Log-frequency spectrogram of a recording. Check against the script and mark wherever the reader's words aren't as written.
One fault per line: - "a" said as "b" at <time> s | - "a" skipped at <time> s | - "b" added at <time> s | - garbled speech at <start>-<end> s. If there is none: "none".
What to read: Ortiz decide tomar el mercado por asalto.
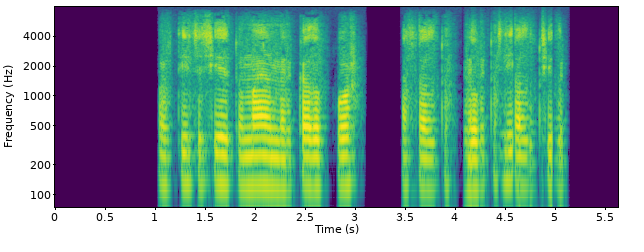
- garbled speech at 4.1-5.1 s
